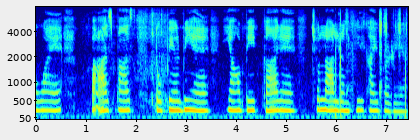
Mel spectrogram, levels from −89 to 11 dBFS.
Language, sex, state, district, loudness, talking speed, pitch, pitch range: Hindi, female, Uttar Pradesh, Jalaun, -25 LUFS, 170 wpm, 240 Hz, 235-245 Hz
